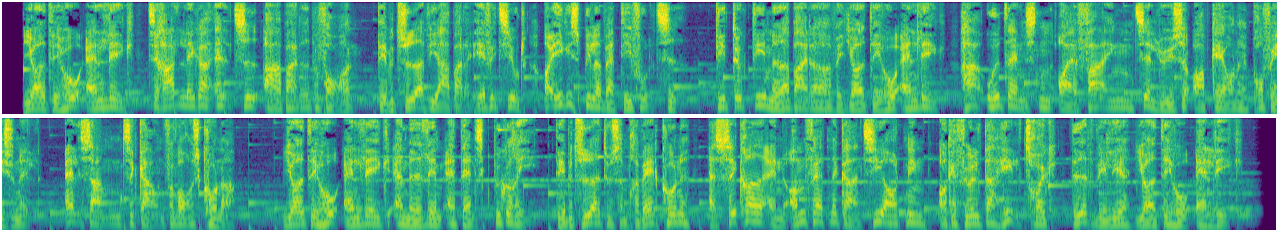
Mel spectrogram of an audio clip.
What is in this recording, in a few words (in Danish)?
Virksomhedsfilm Demo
